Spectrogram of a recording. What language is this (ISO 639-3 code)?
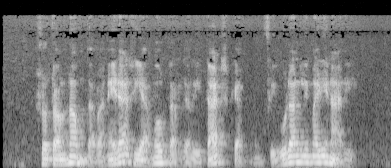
cat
